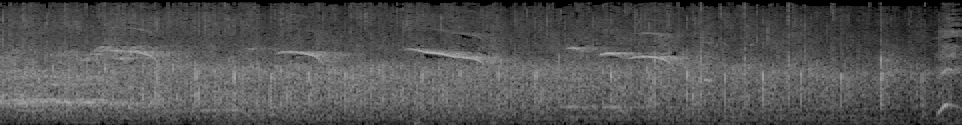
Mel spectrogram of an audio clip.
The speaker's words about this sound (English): So a warm round of applause as Kathy comes and joins us.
